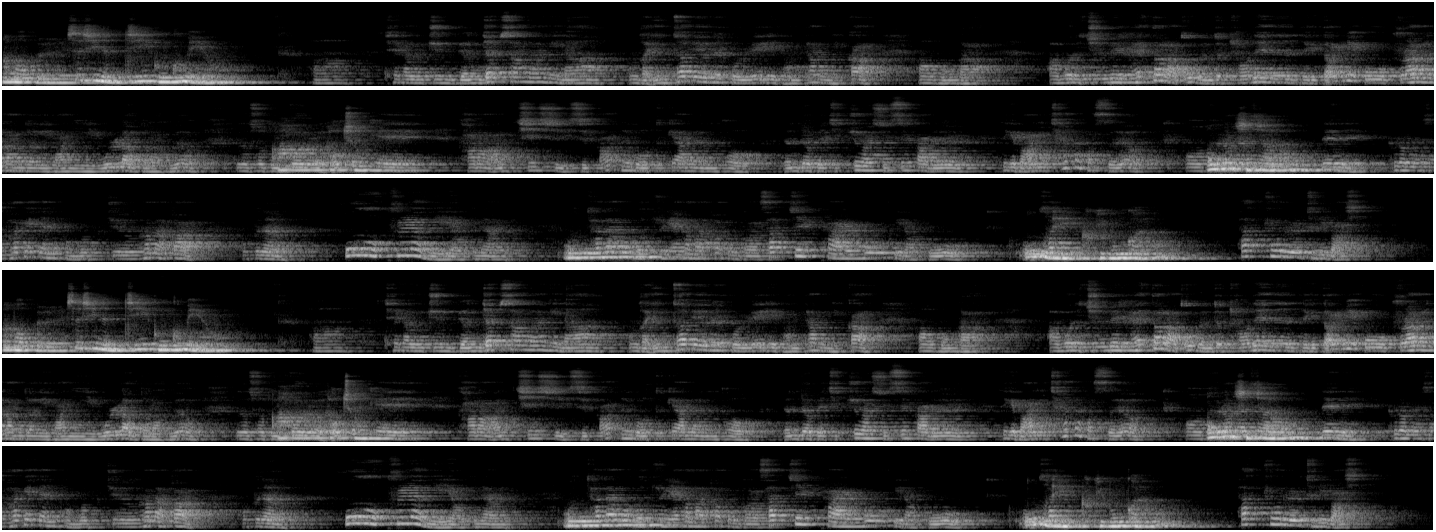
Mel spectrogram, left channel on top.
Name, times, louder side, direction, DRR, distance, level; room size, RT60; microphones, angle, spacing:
voice 1, 0.0-2.3 17.1-17.5 17.8-18.2 26.4-27.4 34.3-35.2 38.9-40.3, equal, 40° right, -2 dB, 1.3 m, -18 dB
voice 2, 2.8-3.5 3.8-6.0 6.3-10.2 10.5-21.8 22.1-24.0 24.3-25.7 26.2-27.2 27.5-27.9 28.2-30.6 31.0-31.5 32.1-33.8 34.3-38.3 38.8-39.2 41.0-42.1, right 2 dB, 25° right, -2 dB, 0.5 m, -28 dB
11.0 x 5.0 x 2.8 m, 1.4 s
head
